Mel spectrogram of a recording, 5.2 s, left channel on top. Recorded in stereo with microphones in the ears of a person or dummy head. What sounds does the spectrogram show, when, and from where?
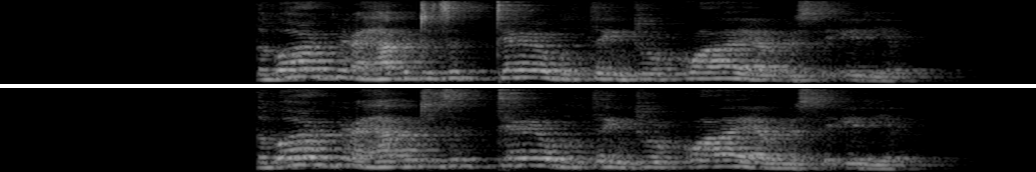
1.3 s a man speaking: centre (ahead or behind), 0.9 m; by 4.5 s 50° left (ahead or behind), 1.7 m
